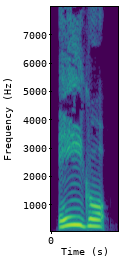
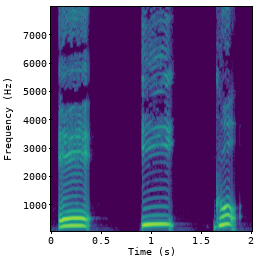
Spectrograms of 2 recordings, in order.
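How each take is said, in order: First: Said in the usual way. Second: "Eigo" slowly, each sound held apart; syllable by syllable. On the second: Shown as a demonstration. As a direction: break "Eigo" into three separate beats. Teacher breaks word into syllables.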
